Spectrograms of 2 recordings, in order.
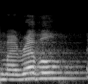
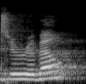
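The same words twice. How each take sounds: First: Rebel as a noun, REB-el; stress on first syllable. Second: Rebel as a verb, ri-BEL; stress on second syllable. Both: Shown as a demonstration. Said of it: "there's a different pronunciation on those".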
